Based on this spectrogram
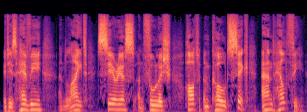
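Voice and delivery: lovesick sighing. Acted. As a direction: lament unrequited love to your cousin. Lovesick Romeo laments.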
